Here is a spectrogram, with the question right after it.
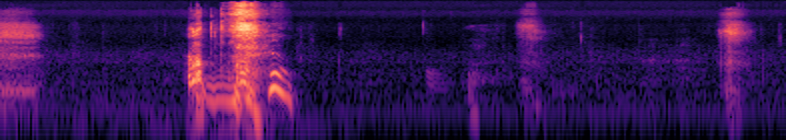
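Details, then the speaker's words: Morning allergic sneezing in bed from fall allergies, with an itchy, tickly, snuffly nose: a short in-breath, then a forceful burst of rapid sneezes caught in tissues, followed by quiet sniffs and breaths. "Such a teasing tickle. It's like each one just triggers the next. It's building. It's building up."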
